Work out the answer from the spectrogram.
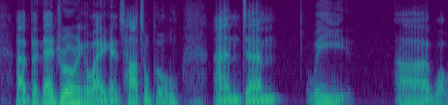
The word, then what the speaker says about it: Hartlepool: Or as I used to say as a child, before I was corrected, Hartlepool. Because to me, that's obviously how it's pronounced. Because that's how you pronounce that combination of letters. But apparently it's not Hartlepool, which I've never really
